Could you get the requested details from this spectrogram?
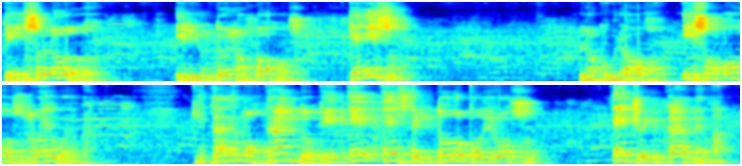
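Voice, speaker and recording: A fervent male preacher with a high, dark-toned voice and an unhurried delivery. He is heard from far off in a very echoey room, and the sound is dull. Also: very animated, a little hiss or hum. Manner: fervent, repeatedly addressing listeners as brother. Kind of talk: evening sermon with Bible reading. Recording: dull, roomy sound from a distant mic.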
